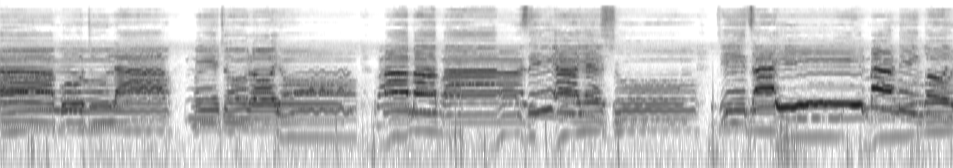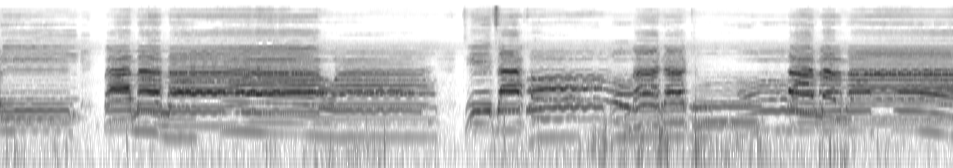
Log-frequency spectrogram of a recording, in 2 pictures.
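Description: A trio of a man and two women singing a gospel song a cappella in harmony, in sung phrases with short breaks for breath every few seconds.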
